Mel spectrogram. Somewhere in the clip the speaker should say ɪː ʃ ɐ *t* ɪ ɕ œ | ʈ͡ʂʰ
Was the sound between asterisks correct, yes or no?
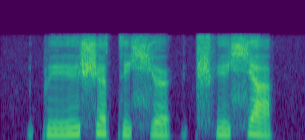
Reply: yes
